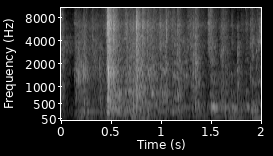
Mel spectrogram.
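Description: Domestic pigeons cooing in a loft, with a sharp clatter about half a second in followed by a brief rustle.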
